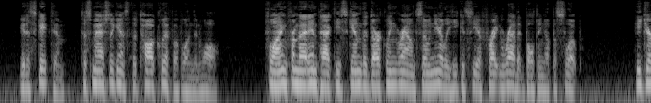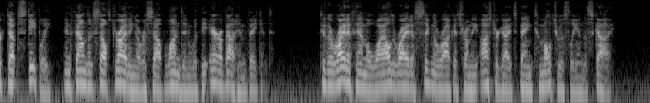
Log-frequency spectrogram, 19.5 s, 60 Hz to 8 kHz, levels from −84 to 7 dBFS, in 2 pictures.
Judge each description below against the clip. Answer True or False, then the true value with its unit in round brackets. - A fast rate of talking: True (210 wpm)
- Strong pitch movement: False (3.7 semitones)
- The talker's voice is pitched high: False (125 Hz)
